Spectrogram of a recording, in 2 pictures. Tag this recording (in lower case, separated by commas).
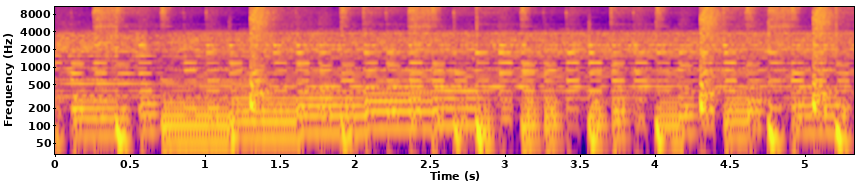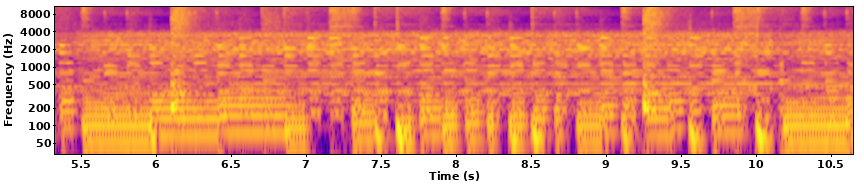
music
